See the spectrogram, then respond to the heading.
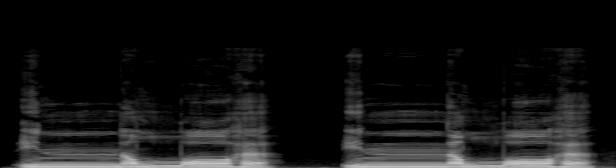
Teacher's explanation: النون المشدده فيها الغنه بمقدار حركتين · وتفخم لام اسم الجلاله لانها سبقت بفتح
